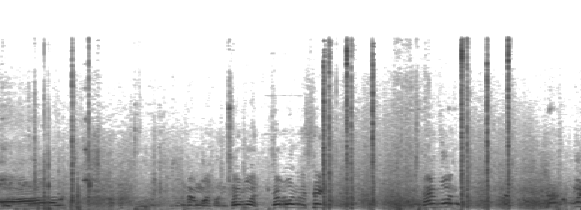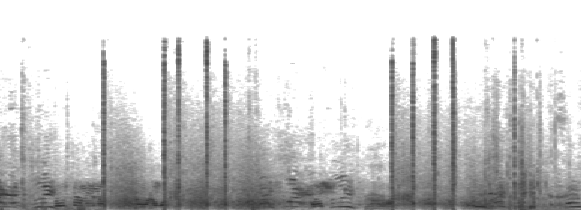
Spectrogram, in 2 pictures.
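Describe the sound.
Many sharp gunshots crack out in irregular bursts, some clustered rapidly, others spaced apart, over a continuous backdrop of overlapping, agitated voices talking throughout, from a played video of a shooting at a jail area, where a man opening a door is shot and police report an officer down.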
